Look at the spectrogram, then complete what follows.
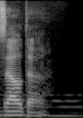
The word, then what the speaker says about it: Zelda: Okay, the name Zelda also begins with a Z, so we choose Zelda to represent this initial, even though Z in Zelda is pronounced differently from this initial.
